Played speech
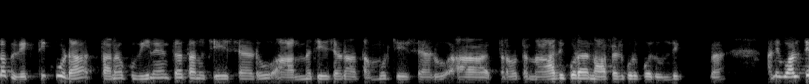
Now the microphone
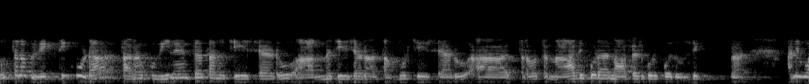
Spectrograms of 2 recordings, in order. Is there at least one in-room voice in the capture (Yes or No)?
No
